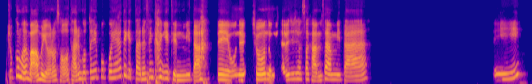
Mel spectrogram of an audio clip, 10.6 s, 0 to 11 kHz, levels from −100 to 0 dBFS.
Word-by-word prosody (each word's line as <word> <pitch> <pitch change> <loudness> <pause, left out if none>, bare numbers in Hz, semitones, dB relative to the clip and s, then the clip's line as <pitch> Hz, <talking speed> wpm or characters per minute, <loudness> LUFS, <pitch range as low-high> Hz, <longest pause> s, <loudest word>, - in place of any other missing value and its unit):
조금은 270 -4 0
마음을 195 -2 +6
열어서 155 0 -3
'다른 175 +5 -1
것도 235 +2 -6
해보고 280 -1 -5
해야 285 +4 -3
되겠다.'는 260 - -2
생각이 280 -3 -1
듭니다. 180 -4 +1 0.3
네 195 -2 +6
오늘 190 +3 +1
조언 205 0 +3
너무 185 -2 +1 0.2
잘해주셔서 215 +3 -2
감사합니다. 180 +1 0 2.5
네. 230 - -4
210 Hz, 260 characters per minute, -24 LUFS, 185-255 Hz, 2.5 s, 마음을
